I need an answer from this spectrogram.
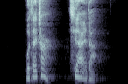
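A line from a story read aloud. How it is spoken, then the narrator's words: Loud answer. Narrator (Chinese): 他再一次大声回答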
